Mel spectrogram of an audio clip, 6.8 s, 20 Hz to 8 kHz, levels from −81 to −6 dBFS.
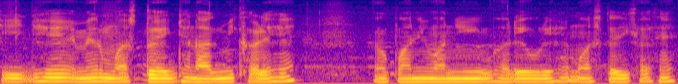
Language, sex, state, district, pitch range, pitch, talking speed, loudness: Chhattisgarhi, male, Chhattisgarh, Bastar, 120-130 Hz, 120 Hz, 150 wpm, -15 LUFS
